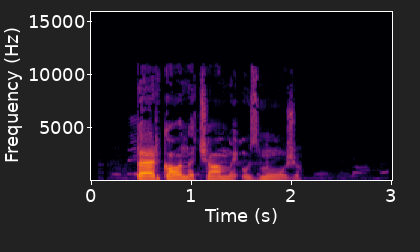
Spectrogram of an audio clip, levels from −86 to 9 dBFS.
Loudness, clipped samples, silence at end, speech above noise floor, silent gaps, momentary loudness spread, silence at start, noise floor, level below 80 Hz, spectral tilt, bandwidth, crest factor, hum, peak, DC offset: -20 LUFS; under 0.1%; 0.95 s; 42 dB; none; 17 LU; 0.45 s; -63 dBFS; -78 dBFS; -4.5 dB/octave; 11.5 kHz; 22 dB; none; -2 dBFS; under 0.1%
